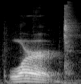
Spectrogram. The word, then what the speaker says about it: word: Palavra em inglês é word. Olha o nosso R aqui de novo. Por isso que eu passei ali antes, ó. O R sempre vai ter esse som, não vai? De língua enrolada.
